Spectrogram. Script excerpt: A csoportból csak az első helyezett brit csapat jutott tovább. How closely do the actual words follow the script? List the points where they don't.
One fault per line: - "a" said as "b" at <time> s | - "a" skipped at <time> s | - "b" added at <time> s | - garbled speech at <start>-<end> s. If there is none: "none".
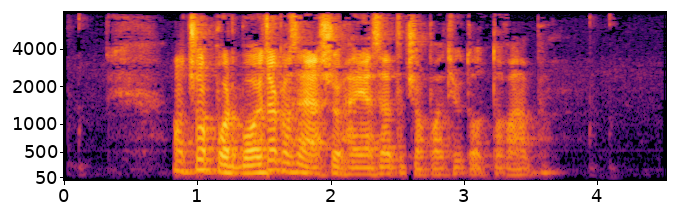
- "brit" skipped at 2.6 s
